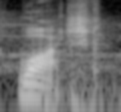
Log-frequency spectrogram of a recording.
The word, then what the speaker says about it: watched: here first of all the D is stupid because we pronounce it like a t we don't say watch du it's watch t watched with the T sound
